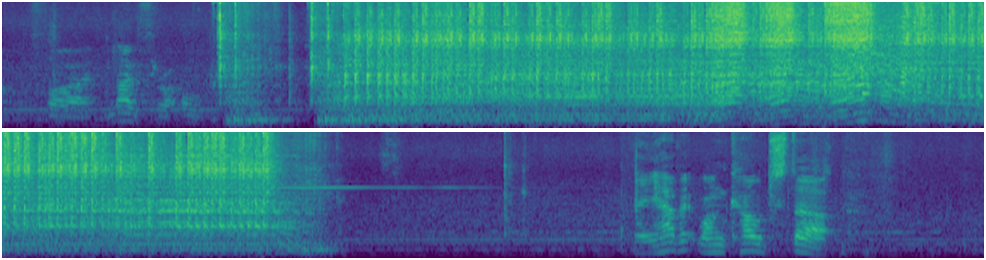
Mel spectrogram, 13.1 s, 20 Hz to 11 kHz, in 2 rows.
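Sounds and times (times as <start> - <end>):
two-stroke engine running: 1.5 - 8.8.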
